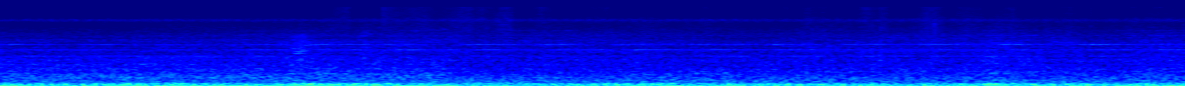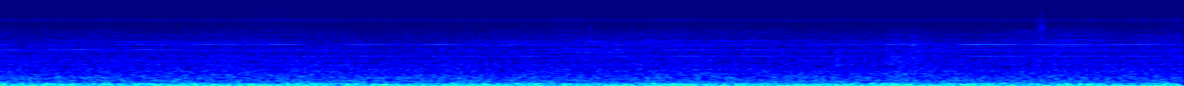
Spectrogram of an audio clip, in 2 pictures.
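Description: Freight train of autorack cars rolling across a level crossing, a steady low rumble heard from inside a stopped car, with a few faint steady high tones over it.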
